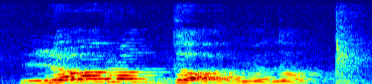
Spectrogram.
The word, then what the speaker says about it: dormono: Et enfin, le dernier, vous avez retenu que on accentue un peu plus la première syllabe. Loro dormono.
